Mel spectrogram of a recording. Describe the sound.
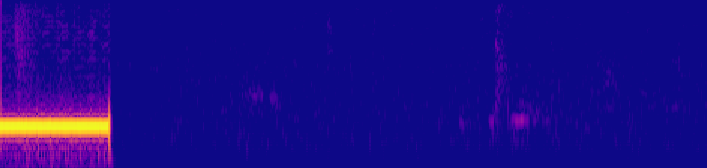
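A single steady phone tone sounds on the line after a dropped call, lasting under a second before cutting to silence, with only a faint click later.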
